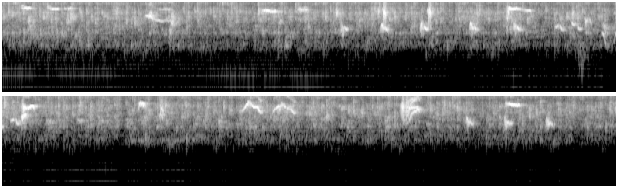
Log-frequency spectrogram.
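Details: Male kemade (flowerpecker) calling steadily as lure and tutor material: short, high chip notes repeated roughly every half second over a constant watery hiss, with a few higher squeaks mixed in.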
